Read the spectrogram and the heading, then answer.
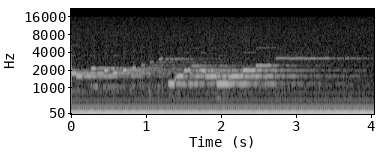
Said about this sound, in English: The blackbird by the piccolo.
